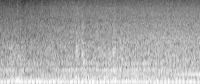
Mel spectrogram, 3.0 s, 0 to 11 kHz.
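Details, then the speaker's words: Chevy Avalanche (hail damaged) with a V8 thought to be a 5.3, started after a dead 7.9 V battery, alternator now charging 14 V, AC running; smooth even low rumble at idle, no knocks or misses, purring nicely. Check engine light on. "Okay, this sounds nice."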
